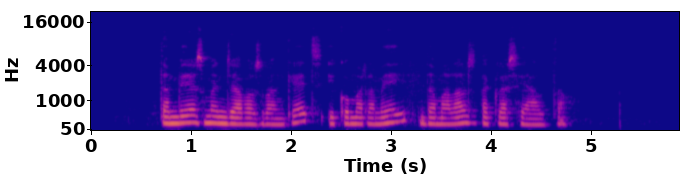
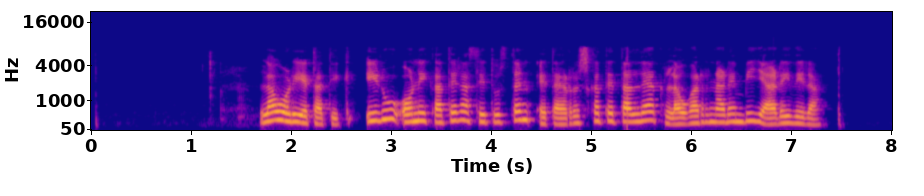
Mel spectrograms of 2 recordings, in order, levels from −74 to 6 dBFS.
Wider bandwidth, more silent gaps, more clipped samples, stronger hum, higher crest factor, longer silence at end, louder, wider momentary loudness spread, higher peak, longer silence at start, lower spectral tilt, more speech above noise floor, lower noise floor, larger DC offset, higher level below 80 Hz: first, 15.5 kHz vs 7.8 kHz; neither; neither; neither; about the same, 18 dB vs 16 dB; first, 1.1 s vs 0.75 s; second, -35 LUFS vs -15 LUFS; about the same, 9 LU vs 8 LU; second, -18 dBFS vs 0 dBFS; second, 0.7 s vs 1.7 s; about the same, -6 dB/octave vs -6 dB/octave; second, 35 dB vs 55 dB; about the same, -69 dBFS vs -70 dBFS; neither; second, -80 dBFS vs -64 dBFS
